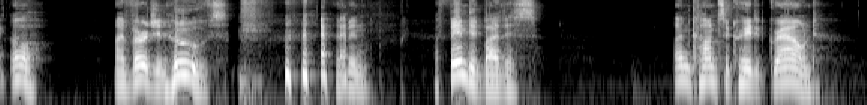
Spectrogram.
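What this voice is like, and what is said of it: Comic voice playing a stallion. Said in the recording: “That's my impression of a virgin stallion.”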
